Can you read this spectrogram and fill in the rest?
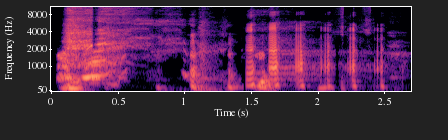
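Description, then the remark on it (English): A loud, harsh cough from a person who has had a lingering cough for 11 weeks bursts out, followed by a string of shorter, breathy hacking spasms that taper off over a couple of seconds. “Sorry. I've been just on that cough.”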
